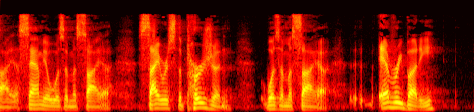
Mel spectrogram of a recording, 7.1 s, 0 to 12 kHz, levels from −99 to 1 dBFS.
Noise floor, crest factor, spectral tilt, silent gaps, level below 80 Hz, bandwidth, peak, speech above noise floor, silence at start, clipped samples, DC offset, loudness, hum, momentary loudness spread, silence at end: -68 dBFS; 22 dB; -4 dB/octave; none; -74 dBFS; 8 kHz; -6 dBFS; 40 dB; 0 s; under 0.1%; under 0.1%; -28 LUFS; none; 15 LU; 0.6 s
